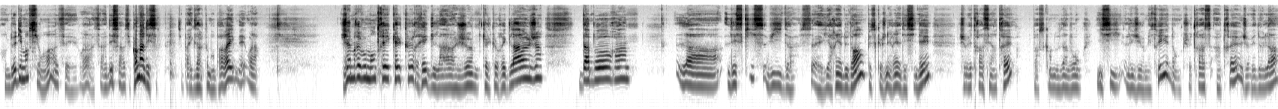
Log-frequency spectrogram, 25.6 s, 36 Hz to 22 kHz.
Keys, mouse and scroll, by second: 23.1 click, 25.0 click.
